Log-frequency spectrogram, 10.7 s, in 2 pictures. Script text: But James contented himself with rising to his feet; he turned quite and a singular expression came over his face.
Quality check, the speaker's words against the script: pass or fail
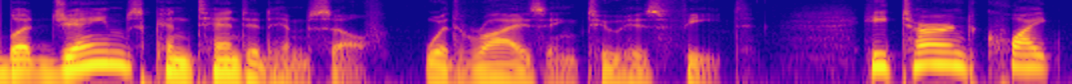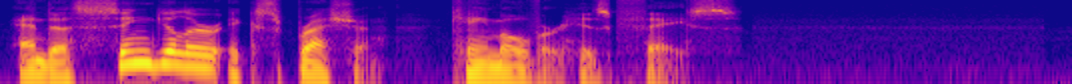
pass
